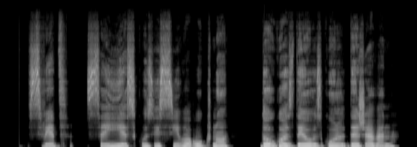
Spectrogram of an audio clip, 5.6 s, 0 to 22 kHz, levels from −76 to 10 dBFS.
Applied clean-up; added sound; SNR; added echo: none; none; none; none.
